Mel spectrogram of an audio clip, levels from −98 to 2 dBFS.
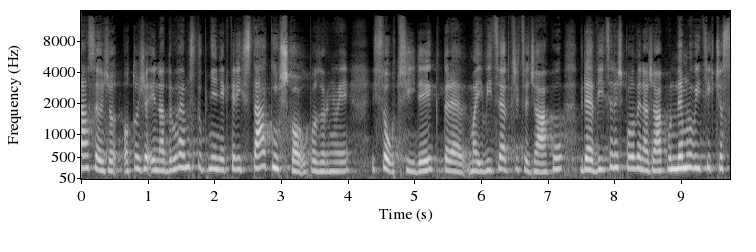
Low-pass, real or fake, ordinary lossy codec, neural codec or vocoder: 14.4 kHz; fake; MP3, 64 kbps; autoencoder, 48 kHz, 32 numbers a frame, DAC-VAE, trained on Japanese speech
